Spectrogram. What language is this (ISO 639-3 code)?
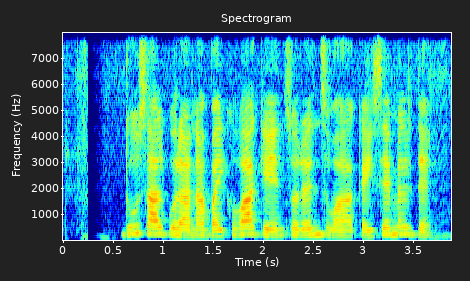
mag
